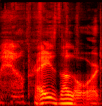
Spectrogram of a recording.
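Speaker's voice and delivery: low, deep, resonant baritone voice. Recalling a father reacting to lame things: imitating dad's baritone voice. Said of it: "in his baritone voice".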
